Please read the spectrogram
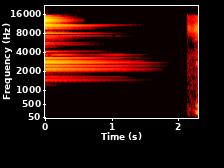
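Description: A bright, bell-like ding sound effect ringing and dying away, gone by about a second and a half in.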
